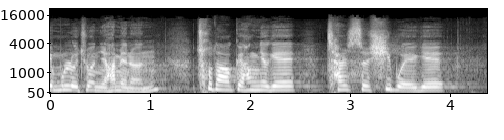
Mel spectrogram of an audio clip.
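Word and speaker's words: Schwab: 강철왕 카네기가 자기의 기업을 누구에게 물려주었냐 하면은 초등학교 학력의 찰스 쉬버에게, 발음을 잘 쉬버입니다. 쉬버.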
